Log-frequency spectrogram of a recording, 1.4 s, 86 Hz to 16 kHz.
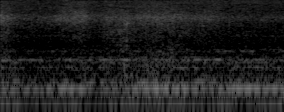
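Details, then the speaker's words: c.1974 SMC/Wilcorp industrial/commercial ceiling fan on solid-state speed control at medium speed, drawing about an amp: steady low hum with faint even tone, no ticks or rubbing; living room quiet, normal. "Yeah, that's living room quiet."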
